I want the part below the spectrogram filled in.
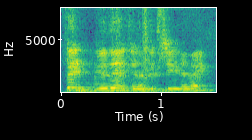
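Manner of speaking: suddenly spot him and call out; pleased surprise at seeing him; surprised call out. Real, not acted. Spotting Finn in the crowd.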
